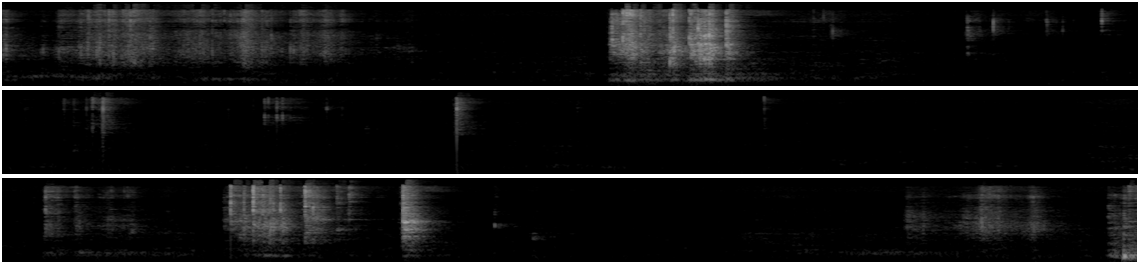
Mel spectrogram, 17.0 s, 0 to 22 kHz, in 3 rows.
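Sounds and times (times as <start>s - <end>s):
packaging rustling: 0.0s - 2.1s.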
